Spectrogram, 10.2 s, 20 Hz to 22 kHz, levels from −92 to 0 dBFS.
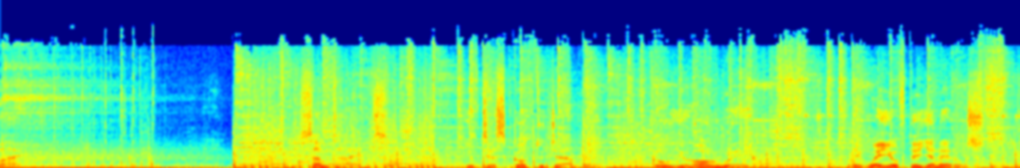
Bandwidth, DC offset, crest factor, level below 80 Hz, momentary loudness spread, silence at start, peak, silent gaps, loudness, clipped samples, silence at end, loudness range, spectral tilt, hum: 18 kHz; under 0.1%; 14 dB; -22 dBFS; 4 LU; 0 s; -2 dBFS; none; -17 LUFS; under 0.1%; 0 s; 2 LU; -4.5 dB/octave; none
